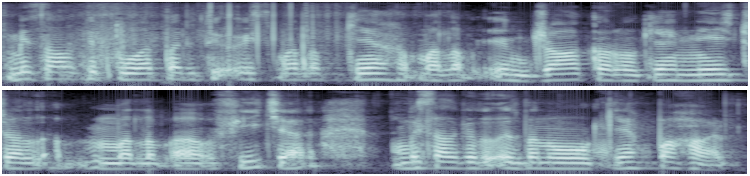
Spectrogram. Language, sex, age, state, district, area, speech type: Kashmiri, male, 45-60, Jammu and Kashmir, Budgam, urban, spontaneous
